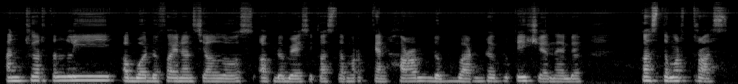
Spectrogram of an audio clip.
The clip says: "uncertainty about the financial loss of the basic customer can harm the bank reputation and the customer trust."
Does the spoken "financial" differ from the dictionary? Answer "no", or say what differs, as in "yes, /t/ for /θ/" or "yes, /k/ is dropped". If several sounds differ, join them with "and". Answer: yes, /s/ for /ʃ/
